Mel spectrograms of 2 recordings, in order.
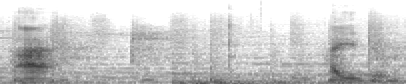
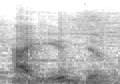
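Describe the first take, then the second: First: It is said in a plain voice. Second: It is said in a Joey Tribbiani impression.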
